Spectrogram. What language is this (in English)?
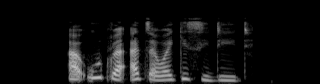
Tswana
